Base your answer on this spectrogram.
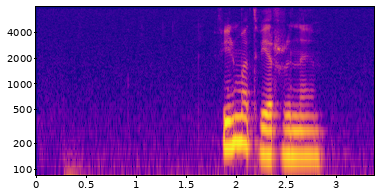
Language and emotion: Russian, neutral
